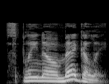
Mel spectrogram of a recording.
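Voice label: "splenomegaly", British English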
